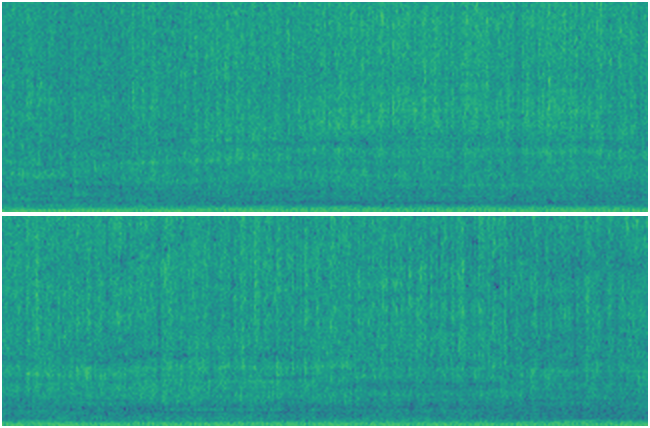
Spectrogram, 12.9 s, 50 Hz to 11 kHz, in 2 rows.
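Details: Datsun 280Z with freshly rebuilt engine, first start after fitting the coil wire, on a jump box, no muffler, lower coolant hose missing so only run briefly: a steady idle with a deep, blaring, undamped roar. Loud exhaust from missing muffler.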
